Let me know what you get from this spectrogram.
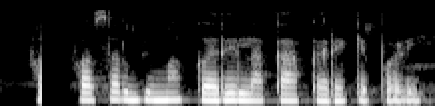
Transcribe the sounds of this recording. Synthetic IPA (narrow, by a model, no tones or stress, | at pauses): ffəsəlbimãkəɾelakakəɾekepə̰ɽi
